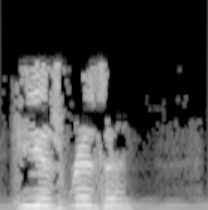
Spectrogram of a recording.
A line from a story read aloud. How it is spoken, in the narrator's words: he cried out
